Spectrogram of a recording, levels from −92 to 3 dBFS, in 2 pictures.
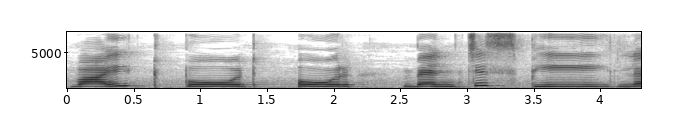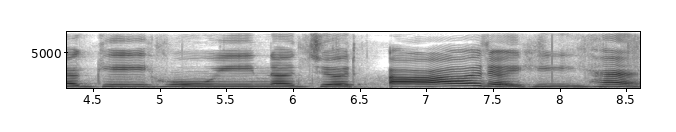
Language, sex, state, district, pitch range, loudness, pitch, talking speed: Hindi, male, Punjab, Fazilka, 235-255 Hz, -15 LUFS, 245 Hz, 75 wpm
